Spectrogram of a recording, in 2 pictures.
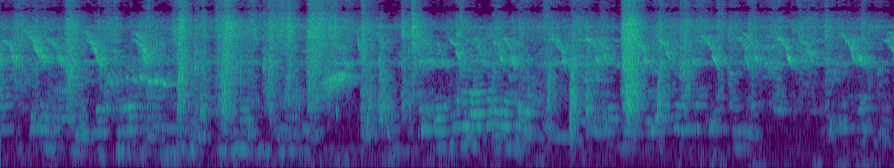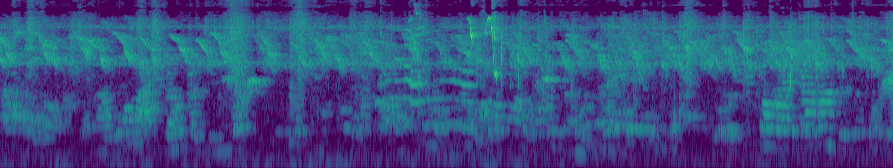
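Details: Several otters calling at feeding time: a steady stream of shrill, quick chirps and twittering squeaks, many voices overlapping without pause, with occasional clicks and knocks.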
